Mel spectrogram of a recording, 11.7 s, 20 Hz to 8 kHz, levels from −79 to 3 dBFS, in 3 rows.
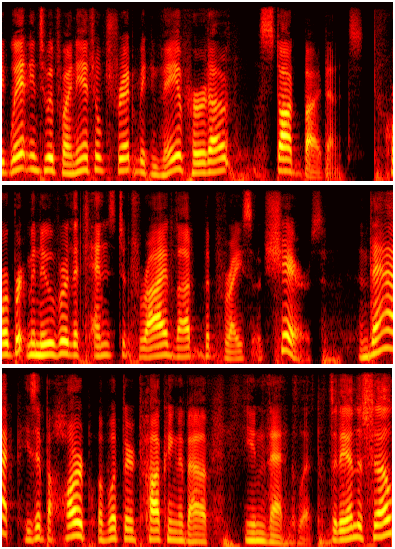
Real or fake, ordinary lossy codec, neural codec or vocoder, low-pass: fake; AAC, 48 kbps; codec, 16 kHz, 0.5 kbps, FunCodec, trained on LibriTTS, 25 frames a second; 7.2 kHz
